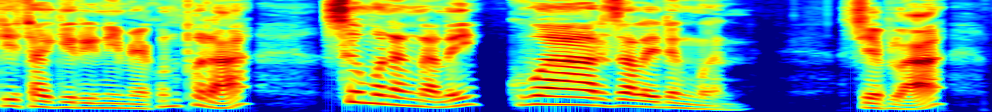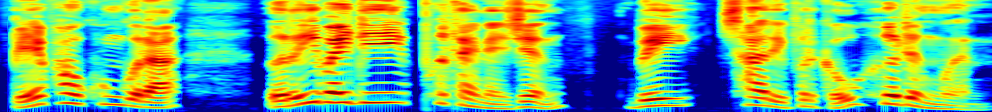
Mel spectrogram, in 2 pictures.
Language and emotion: Bodo, surprised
